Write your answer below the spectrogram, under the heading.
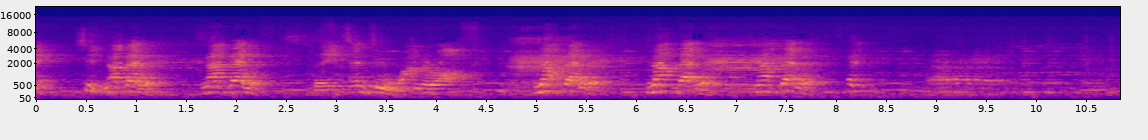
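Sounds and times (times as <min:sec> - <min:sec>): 
sheep bleating: 0:01.0 - 0:02.2, 0:04.6 - 0:08.0, 0:08.7 - 0:10.8
speech: 0:01.6 - 0:08.4.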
